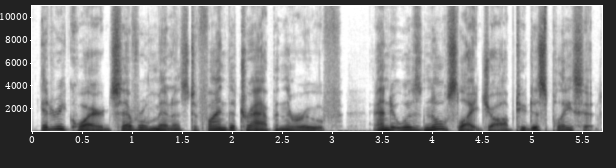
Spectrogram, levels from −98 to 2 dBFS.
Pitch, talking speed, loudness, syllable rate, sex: 135 Hz, 210 wpm, -17 LUFS, 5.4 syllables/s, male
